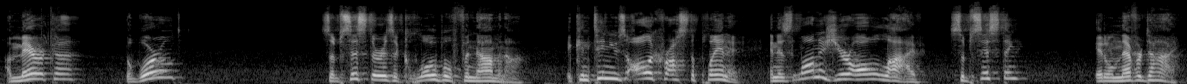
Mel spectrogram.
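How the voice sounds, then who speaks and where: A man playing a sentimental reality show host giving a grand farewell with dramatic pauses. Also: sits high, sing-song, distant mic. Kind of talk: theatrical stage announcement to an audience.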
